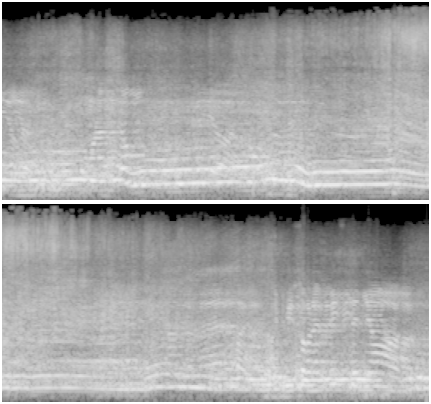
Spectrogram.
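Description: Race car at a slalom event in Saint-Lô, engine revving loudly and shifting pitch through gears and turns, close and continuous, with a commentator talking over it.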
